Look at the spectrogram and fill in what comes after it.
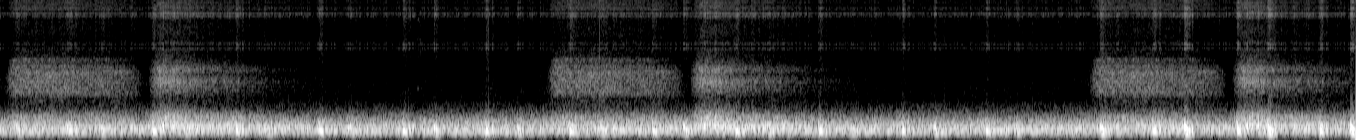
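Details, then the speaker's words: Mitral regurgitation: a holosystolic murmur whose intensity clearly increases when auscultating at the mitral focus. "Es evidente como la intensidad aumenta cuando estamos en el foco respectivo aquí se trata claramente de una patología mitral y como suena en en sístole estaríamos hablando de una insuficiencia mitral"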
